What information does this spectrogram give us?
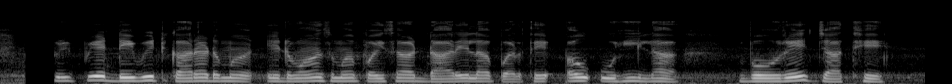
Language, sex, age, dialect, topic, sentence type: Chhattisgarhi, male, 18-24, Western/Budati/Khatahi, banking, statement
